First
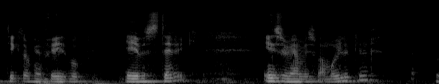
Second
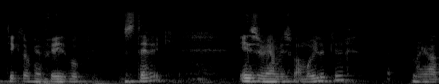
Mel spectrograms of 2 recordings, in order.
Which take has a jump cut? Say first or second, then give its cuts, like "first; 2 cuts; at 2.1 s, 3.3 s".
second; 1 cut; at 1.3 s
